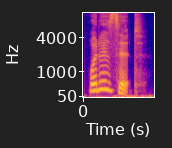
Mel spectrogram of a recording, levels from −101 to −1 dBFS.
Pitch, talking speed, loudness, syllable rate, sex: 260 Hz, 250 wpm, -19 LUFS, 5.4 syllables/s, female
